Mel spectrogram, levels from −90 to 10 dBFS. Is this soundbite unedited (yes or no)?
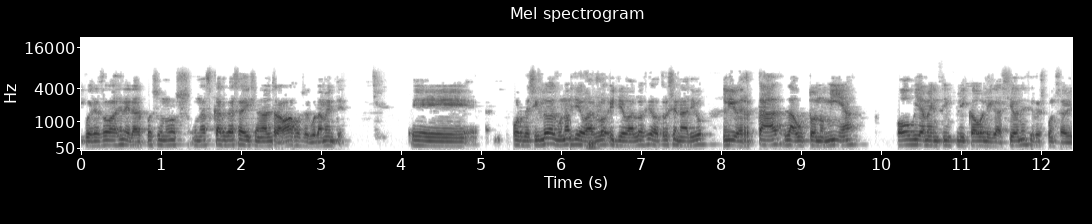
no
